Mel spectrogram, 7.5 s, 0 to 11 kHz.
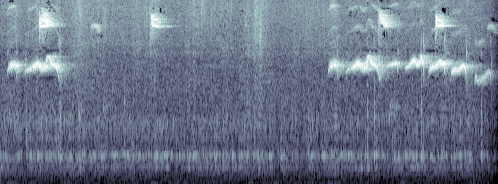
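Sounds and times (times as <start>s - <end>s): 
adult male stripe-backed antbird Myrmorchilus strigilatus calling in Chaco, Argentina: 0.0s - 2.7s, 4.8s - 7.4s
steady low hum: 0.0s - 7.4s.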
